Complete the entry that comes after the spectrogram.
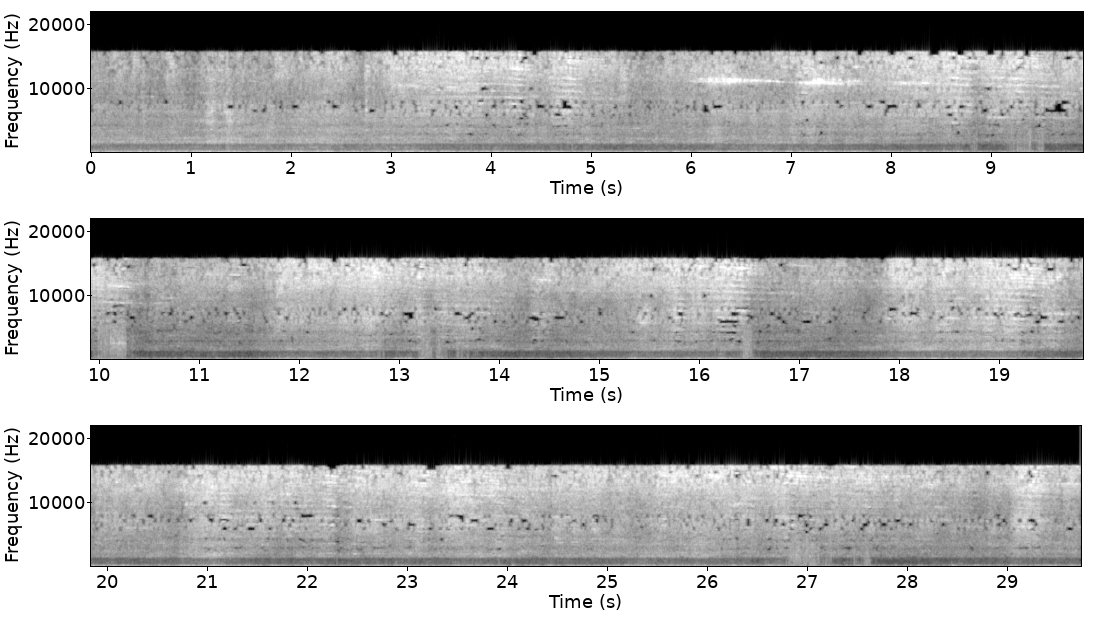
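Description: Open gondola wagons of a freight train rolling past close by: a steady rumble of steel wheels on the rails, with a few knocks along the way.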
